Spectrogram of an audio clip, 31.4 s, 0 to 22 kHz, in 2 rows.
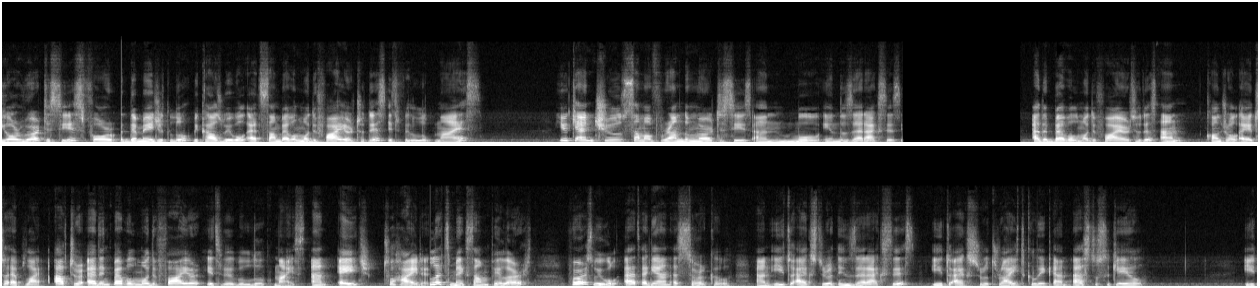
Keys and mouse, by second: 0.3 g, 0.7 z, 2.2 click, 3.5 g, 4.9 z, 5.3 click, 5.8 shift+click, 6.6 click, 7.0 g, 8.9 click, 9.3 Tab, 9.9 click, 10.8 Tab, 11.2 click, 11.3 g, 11.6 click, 11.9 click, 12.1 g, 12.4 click, 12.6 click, 12.6 g, 12.7 Tab, 13.0-14.1 drag, 15.5 ctrl+a, 16.1 Tab, 16.8 middle click, 17.7 Tab, 18.5 shift+middle drag, 19.5 h, 20.1 shift+a, 22.2 shift+middle drag, 23.1 Tab, 23.2 shift+middle click, 23.8 1, 24.4 e, 24.7 z, 26.7 e, 27.4 s, 29.6 click, 30.0 e, 30.3 z.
